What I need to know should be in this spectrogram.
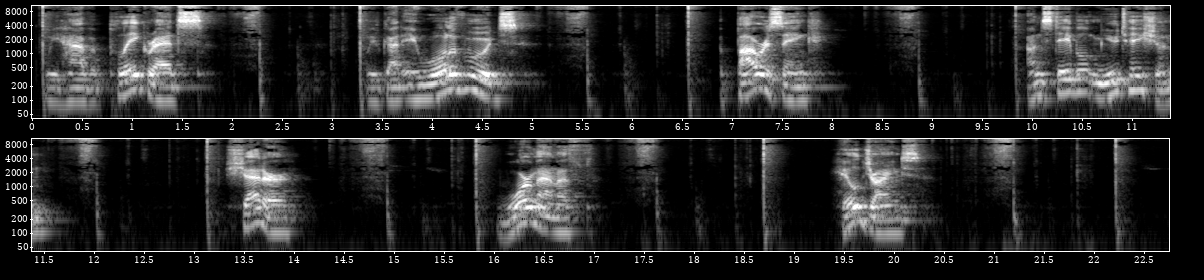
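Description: Playing cards slide and flick softly against each other.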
